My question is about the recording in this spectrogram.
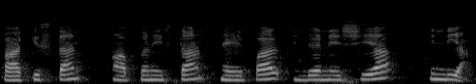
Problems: none marked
